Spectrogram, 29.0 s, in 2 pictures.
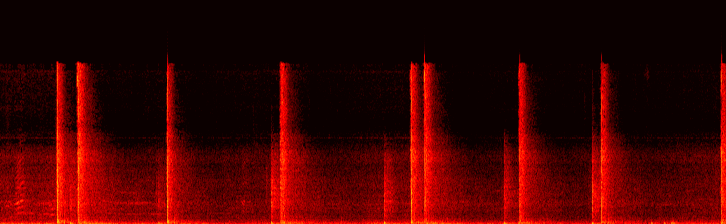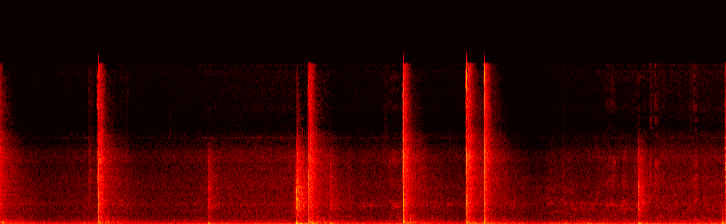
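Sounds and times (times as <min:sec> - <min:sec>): firework shells booming: 0:01.0 - 0:02.4, 0:03.0 - 0:04.1, 0:05.3 - 0:06.5, 0:07.6 - 0:13.6, 0:14.3 - 0:15.3, 0:16.2 - 0:17.3, 0:20.3 - 0:21.8, 0:22.5 - 0:25.1.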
